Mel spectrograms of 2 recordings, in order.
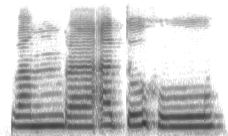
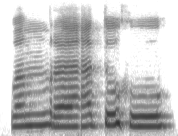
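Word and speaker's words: وامرأته: வம்ரஅத்துஹு இன்னும் சவுண்ட் வரணும். தான் வருது. அ சும்மா நார்மலா வம்ரஅத் வம்ரஅத்துஹு அதுவும் ஓதுறீங்க. அது பிழை. இல்ல. ஆண்டா தொண்டையில கடைசி பகுதிக்கு பேசிட்டு ஐன உச்சரிக்கிறீங்களே. என்று சொல்லி. வம் வம்ரஅத்துஹு இப்ப வந்து இப்போ உச்சரிச்சது சரி. ஆனா இன்னும் தெளிவாக உச்சரிக்கணும்.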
